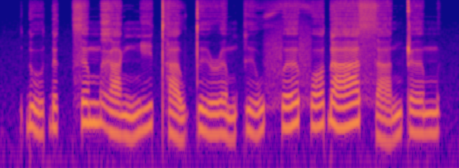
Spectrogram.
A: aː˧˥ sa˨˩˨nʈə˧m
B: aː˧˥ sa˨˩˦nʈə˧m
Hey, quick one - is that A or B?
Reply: B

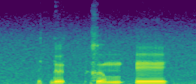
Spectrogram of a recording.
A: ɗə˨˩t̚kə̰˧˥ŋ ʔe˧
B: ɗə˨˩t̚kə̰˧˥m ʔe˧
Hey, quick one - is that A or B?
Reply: B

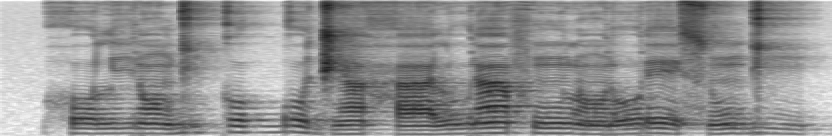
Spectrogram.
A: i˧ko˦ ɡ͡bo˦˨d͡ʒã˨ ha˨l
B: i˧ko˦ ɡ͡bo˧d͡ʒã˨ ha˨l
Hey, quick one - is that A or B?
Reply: A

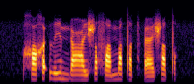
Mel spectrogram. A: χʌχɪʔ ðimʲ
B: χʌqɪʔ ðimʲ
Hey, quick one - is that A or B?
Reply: A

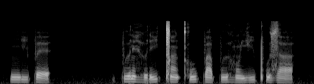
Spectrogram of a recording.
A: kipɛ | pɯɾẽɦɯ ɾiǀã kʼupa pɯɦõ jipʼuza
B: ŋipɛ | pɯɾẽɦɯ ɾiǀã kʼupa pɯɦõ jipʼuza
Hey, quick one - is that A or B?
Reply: B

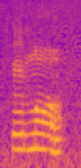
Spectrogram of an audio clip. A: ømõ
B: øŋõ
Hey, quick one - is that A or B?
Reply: A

